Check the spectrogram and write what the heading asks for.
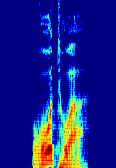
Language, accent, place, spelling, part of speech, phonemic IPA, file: German, Germany, Berlin, Rotor, noun, /ˈʁoːtoːɐ̯/, De-Rotor.ogg
- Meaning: rotor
